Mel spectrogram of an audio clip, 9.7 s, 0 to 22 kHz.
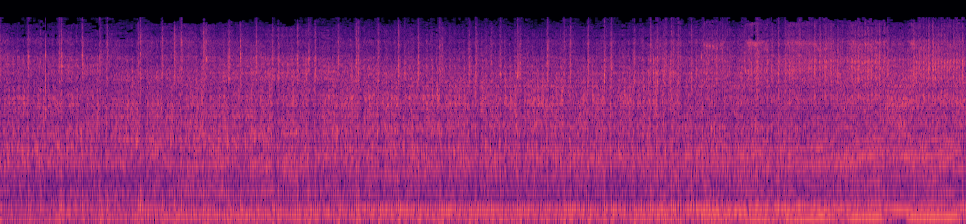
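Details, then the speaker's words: Big Max 6x6 amphibious vehicle, 440 cc two-stroke rear engine, running after carburetor work, choke on, a little smoky: loud, even buzz holding steady, then rising in pitch when revved; runs clean and strong, normal running. "oh that sounds great now we use choke shut it off Smokey all right success well now that we know we have a runner it sounds pretty good"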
